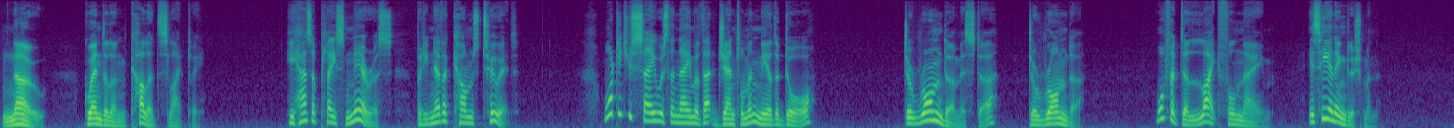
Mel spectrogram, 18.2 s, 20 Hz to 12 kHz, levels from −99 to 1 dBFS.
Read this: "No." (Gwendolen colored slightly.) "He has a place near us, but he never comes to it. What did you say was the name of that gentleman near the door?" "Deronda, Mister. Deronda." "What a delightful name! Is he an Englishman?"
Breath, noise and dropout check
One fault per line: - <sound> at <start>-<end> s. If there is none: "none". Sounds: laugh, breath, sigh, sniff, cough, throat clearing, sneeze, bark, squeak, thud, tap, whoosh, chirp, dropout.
none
